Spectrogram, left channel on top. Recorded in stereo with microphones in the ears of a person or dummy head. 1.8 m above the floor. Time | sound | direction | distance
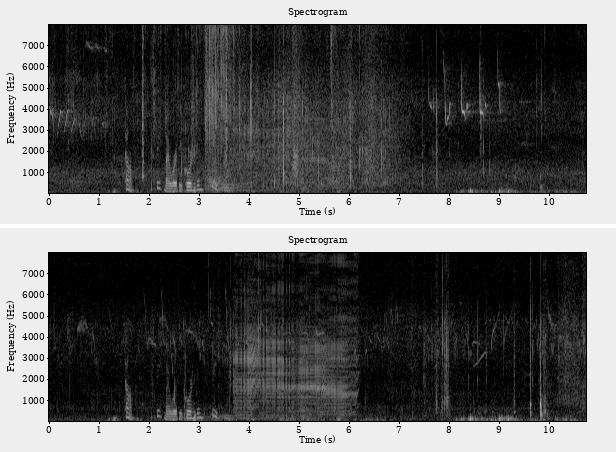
1.5 | a man speaking | 20° left (ahead or behind) | ?
3.7 | a squeak | 20° right (ahead or behind) | ?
